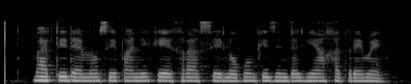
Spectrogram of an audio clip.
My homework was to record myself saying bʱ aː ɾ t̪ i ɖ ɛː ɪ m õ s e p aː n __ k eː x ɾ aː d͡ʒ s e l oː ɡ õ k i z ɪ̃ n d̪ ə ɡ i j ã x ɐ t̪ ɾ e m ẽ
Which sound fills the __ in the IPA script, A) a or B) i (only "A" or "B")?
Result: B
